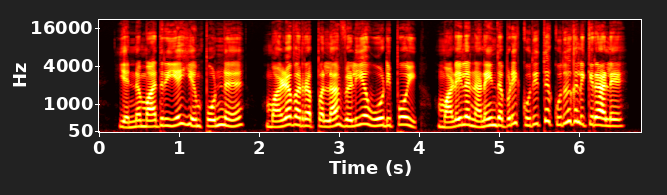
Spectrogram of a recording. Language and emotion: Tamil, surprised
